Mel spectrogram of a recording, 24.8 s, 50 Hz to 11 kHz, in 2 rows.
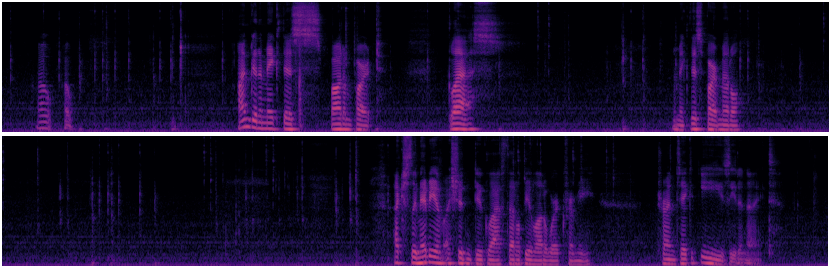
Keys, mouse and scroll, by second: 0.3 scroll down 1, 0.6 middle click, 0.9-1.3 scroll down 1, 1.3 alt+middle click, 2.1 scroll up 1, 2.3-3.5 shift+middle drag, 3.5-5.1 scroll up 7, 5.4 shift+middle click, 5.8-6.3 scroll up 1, 6.3 scroll up 1, 6.5-8.0 middle drag, 8.0 alt+right click, 9.0-9.4 scroll up 2, 9.4 shift+middle click, 9.8-10.2 scroll up 1, 10.2-11.3 shift+middle drag, 11.5-12.3 scroll up 6, 12.3 alt+right click, 13.5-13.8 scroll down 1, 13.8-15.4 shift+middle drag, 15.4 alt+right click, 16.0 h, 16.3 right click, 16.8 l, 17.6 alt+h, 17.9 scroll down 2, 18.2-20.1 middle drag, 20.1 click, 20.9 click, 21.4 click, 22.4-24.7 drag.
